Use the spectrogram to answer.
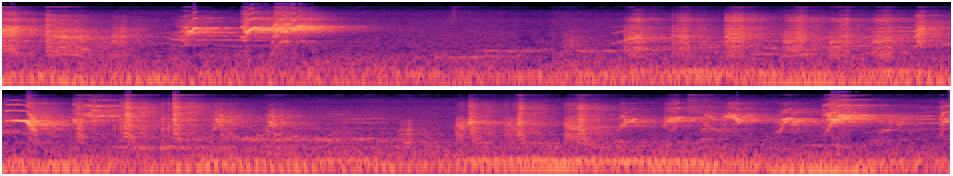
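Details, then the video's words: Young Javan myna with a loud voice, used as a lure to get other mynas singing: scattered harsh, broadband squawks and short whistled notes in irregular bursts over a low background rumble. "PANCINGAN BURUNG JALAK KEBO AGAR GACOR !!! JALAK KEBO MUDA SUARA KERAS !!"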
